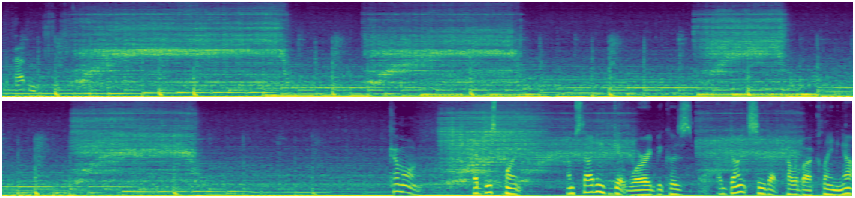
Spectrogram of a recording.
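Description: A stone grinds against a spinning wheel with a rasping hiss.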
